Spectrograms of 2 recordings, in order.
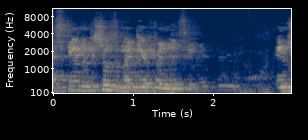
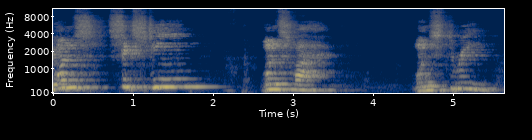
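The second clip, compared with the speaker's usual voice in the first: higher, sustained chant-like delivery with dramatic pauses; poetry recitation; 10 semitones higher, slower than usual. Acted. Reading a Hughes poem as a prayer for Memphis, poetry recitation.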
